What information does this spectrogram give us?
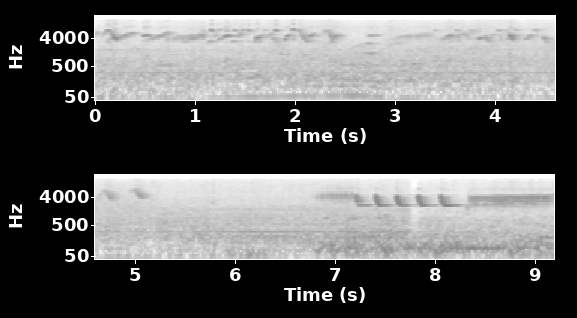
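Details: Canary song for provoking other canaries: a quick rolling run of high chirps in the first half, a short lull, then a loud buzzy trill with clipped notes near the end amid background noise.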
